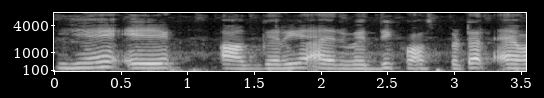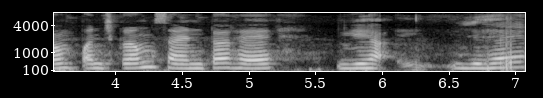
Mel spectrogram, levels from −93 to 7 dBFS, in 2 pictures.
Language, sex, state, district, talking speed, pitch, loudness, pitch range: Hindi, female, Rajasthan, Jaipur, 85 wpm, 220 Hz, -16 LUFS, 210-230 Hz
